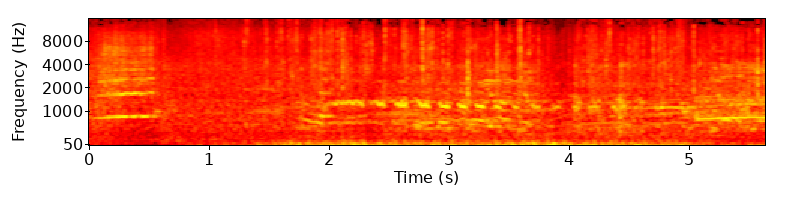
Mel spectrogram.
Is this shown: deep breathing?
no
